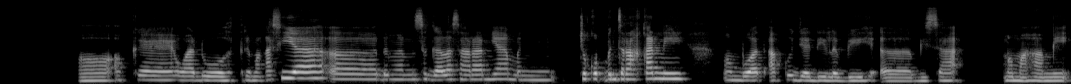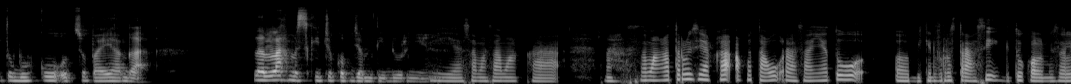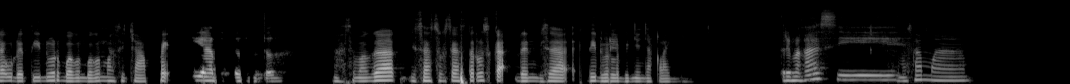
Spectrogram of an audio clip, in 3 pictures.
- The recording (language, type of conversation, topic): Indonesian, advice, Mengapa saya bangun merasa lelah meski sudah tidur cukup lama?
- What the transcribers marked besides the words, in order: tapping; other background noise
